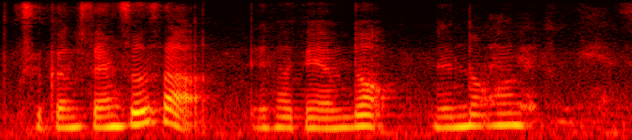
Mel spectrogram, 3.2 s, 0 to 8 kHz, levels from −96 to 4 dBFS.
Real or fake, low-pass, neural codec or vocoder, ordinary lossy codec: fake; none; codec, 16 kHz, 2 kbps, FunCodec, trained on Chinese and English, 25 frames a second; none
